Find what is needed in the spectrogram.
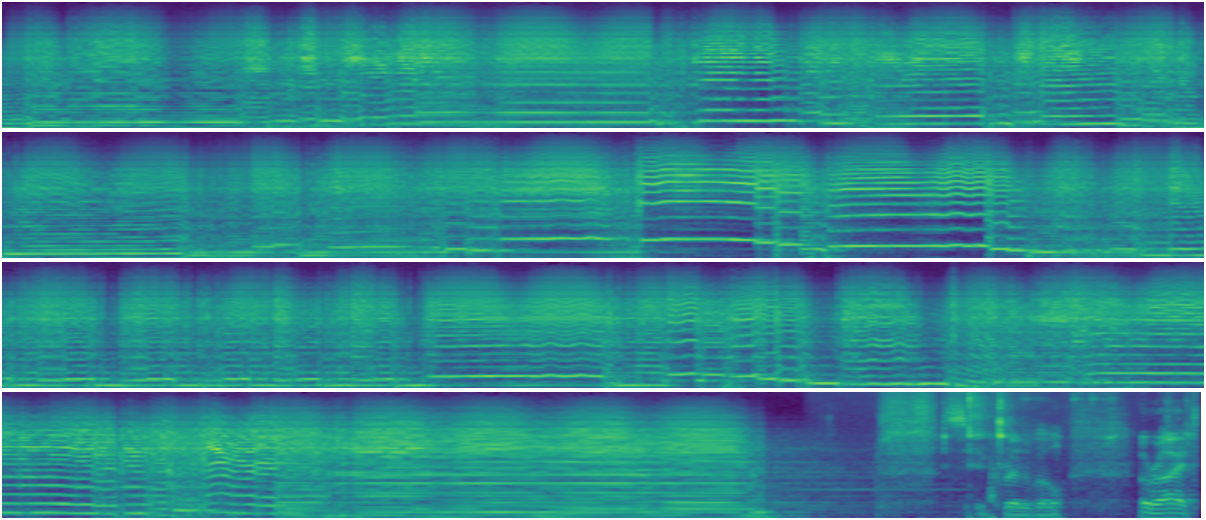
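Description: Electric guitar played through the Ami Effects Umami overdrive, set to an almost Tone Bender-like fuzzy gain, and a harmonic tremolo: sustained chords and single-note lines with a steady, even pulsing and a few bent, wavering notes. The playing stops about a second before the end.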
